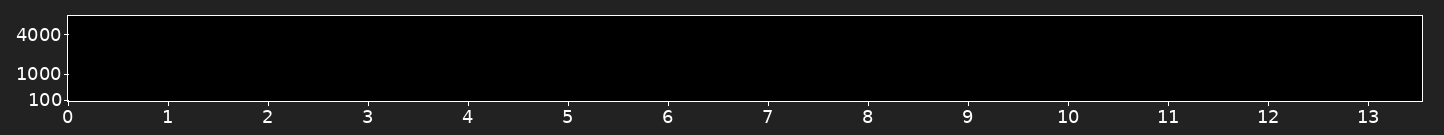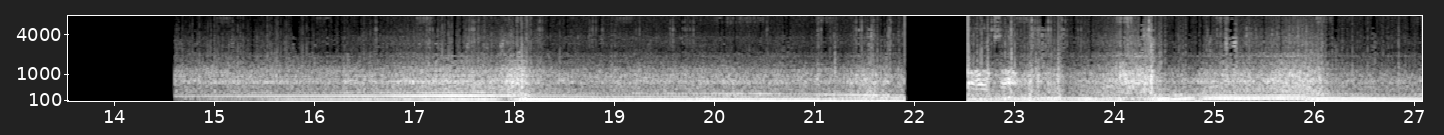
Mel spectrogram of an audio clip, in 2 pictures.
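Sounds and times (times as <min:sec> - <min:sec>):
sports car engine accelerating: 0:14.6 - 0:21.9, 0:22.6 - 0:27.0.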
